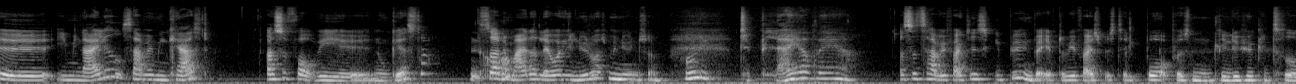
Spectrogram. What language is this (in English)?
Danish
